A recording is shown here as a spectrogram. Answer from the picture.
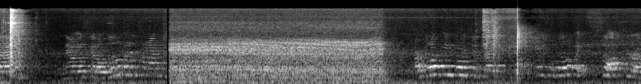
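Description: Gas hand torch hissing steadily for about three seconds, switching on and off abruptly, with brief talk before and after. A sharp click near the start and another near the end.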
